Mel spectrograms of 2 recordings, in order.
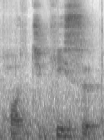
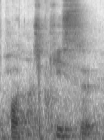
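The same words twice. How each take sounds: The two takes are said the same way.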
